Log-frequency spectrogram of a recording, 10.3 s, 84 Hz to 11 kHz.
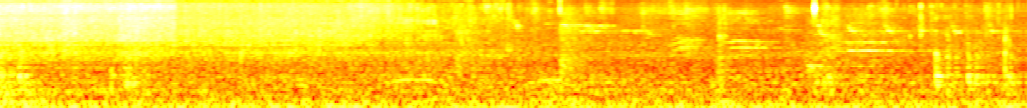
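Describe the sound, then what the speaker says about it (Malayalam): A chicken stew simmers and sizzles in a pan as it is stirred and thin coconut milk is added, a steady close bubbling hiss with a few scrapes and clinks. "ഇനി ഇതെല്ലാം ഒന്ന് ഇളക്കി തേങ്ങാപ്പാലിൻ്റെ 3-ാം പാൽ ഒഴിച്ചു കൊടുക്കാം"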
